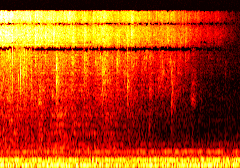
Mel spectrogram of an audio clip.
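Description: Tap water running steadily while a bloody razor is rinsed off, a continuous, even hiss and splash at low level with no talk and no breaks.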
